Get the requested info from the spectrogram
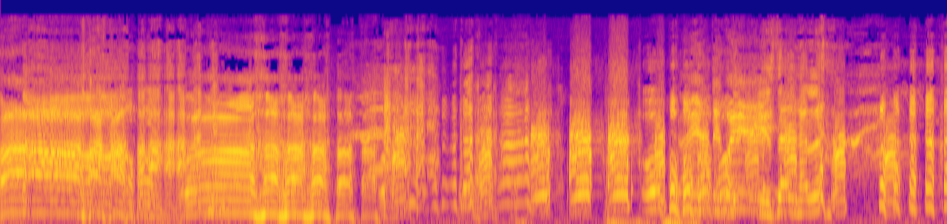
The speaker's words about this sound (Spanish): Hasta el pato se está riendo. Es ganso.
